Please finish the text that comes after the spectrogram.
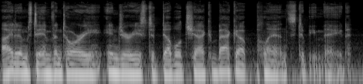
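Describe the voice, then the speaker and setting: A man's voice: lowish voice, steady tone, normal speed, dark tone, slight background noise, close to an everyday voice. A man playing a weary, dutiful researcher who records formal, articulate status logs with dry wit in an audio drama. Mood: weary, grave. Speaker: narrator. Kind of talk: audio drama log narration.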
